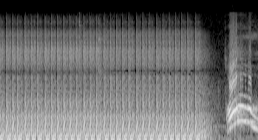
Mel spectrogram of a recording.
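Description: Rapid automatic gunfire from PUBG Mobile rattles loud and steady for about three seconds in a dense rhythmic burst, then cuts off into a brief swooping game sound.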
